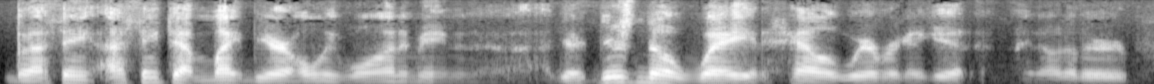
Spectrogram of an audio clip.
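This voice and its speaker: A man's voice: fairly low pitch, fast, a little mellow, no echo, low-quality recording. A man of about forty co-hosting a casual podcast, bantering in a brash, jokey way with plenty of swearing. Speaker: podcast co-host.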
